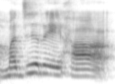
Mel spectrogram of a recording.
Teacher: மஜ்ரேஹா அப்படிங்கிறதுல உள்ள ராவை மெல்லினமாக படிக்கணும், மெல்லினமாக தான் ஓதணும்.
